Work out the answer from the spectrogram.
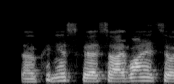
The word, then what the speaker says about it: Kyniska: and it back is it you say you pronounce it how did you come up with that name so kaniska so i wanted so it's a women's specialty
